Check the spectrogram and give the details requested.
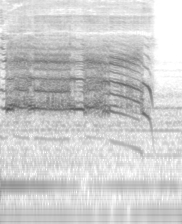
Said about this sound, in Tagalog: Pupunta na sana kami sa Nyogan palabas ng resort nang biglang pumailan lang ang malakas na sigaw ng kapatid ko mula sa kung saan.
